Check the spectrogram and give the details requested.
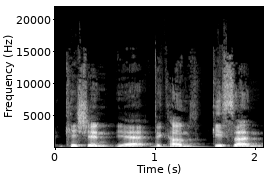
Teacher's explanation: in the sh sound he does not respect the H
